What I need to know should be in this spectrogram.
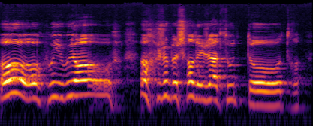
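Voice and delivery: high, loud burst of delight; elated. A narrator's reading. Patient assuring his visitor he already feels better, elated. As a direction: gush with joyful relief.

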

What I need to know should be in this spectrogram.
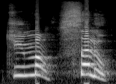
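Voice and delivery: very high, very loud outraged scream; exasperated shriek of fury; furious shout. A narrator's reading. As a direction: scream it right in his face. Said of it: "lui cria dans la figure".

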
